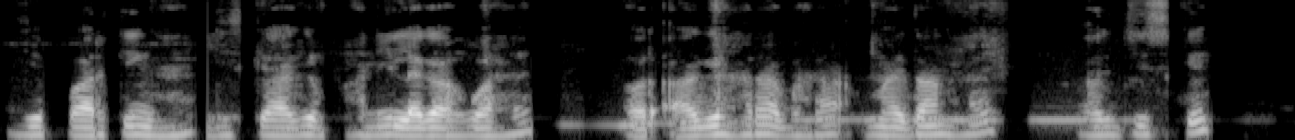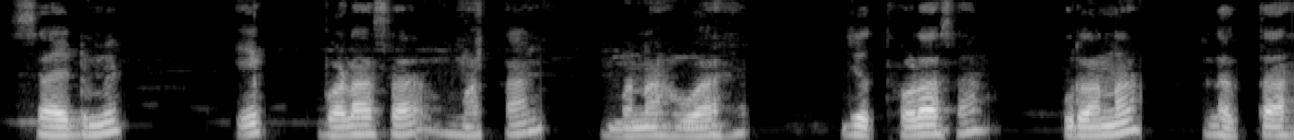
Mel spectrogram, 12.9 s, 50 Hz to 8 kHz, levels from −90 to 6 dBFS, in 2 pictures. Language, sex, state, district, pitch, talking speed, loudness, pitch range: Hindi, male, Bihar, Muzaffarpur, 140 Hz, 140 wpm, -21 LUFS, 130-185 Hz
